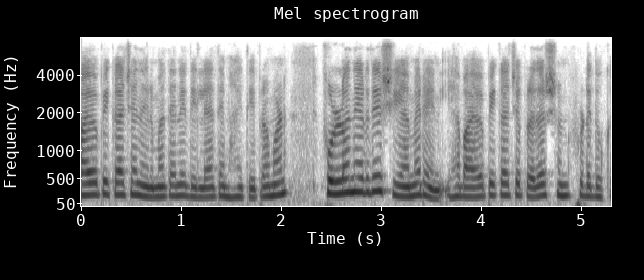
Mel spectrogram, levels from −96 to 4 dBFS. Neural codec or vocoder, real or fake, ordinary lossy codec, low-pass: none; real; Opus, 24 kbps; 7.2 kHz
